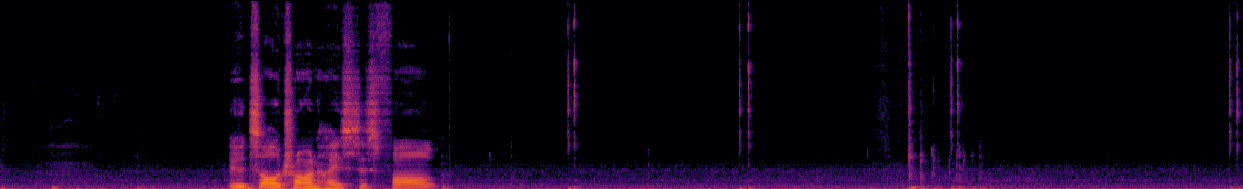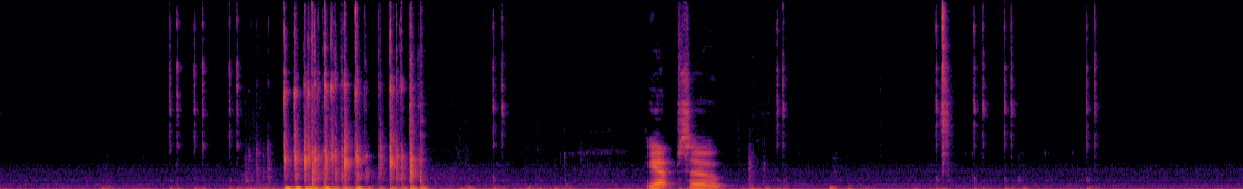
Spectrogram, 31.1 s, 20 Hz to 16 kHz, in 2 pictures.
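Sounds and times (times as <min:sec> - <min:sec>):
faint low hum: 0:00.0 - 0:31.0
computer mouse clicks: 0:07.1 - 0:07.3, 0:09.2 - 0:09.5, 0:11.4 - 0:12.3, 0:15.3 - 0:15.6, 0:17.6 - 0:19.0, 0:21.7 - 0:22.0, 0:25.1 - 0:25.4, 0:27.2 - 0:29.4
typing on keyboard: 0:11.4 - 0:12.4, 0:17.6 - 0:20.9, 0:27.2 - 0:28.4.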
